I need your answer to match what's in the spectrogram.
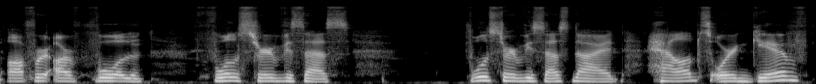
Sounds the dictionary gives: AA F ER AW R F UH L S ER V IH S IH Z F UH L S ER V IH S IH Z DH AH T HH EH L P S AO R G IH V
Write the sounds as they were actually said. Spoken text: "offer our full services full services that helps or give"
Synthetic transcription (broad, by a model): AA F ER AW L F UH L S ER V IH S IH S F UH L S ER V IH S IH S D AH T HH EH L P S AO R G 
